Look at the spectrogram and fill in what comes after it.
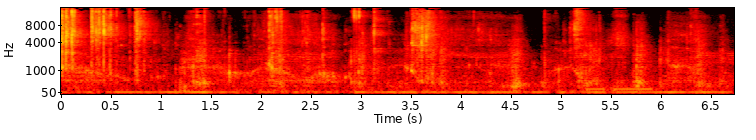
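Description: Sweet potato chips being bitten and chewed: a run of small, quick crunches, fairly quiet.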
